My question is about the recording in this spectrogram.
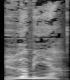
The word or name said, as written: ydermere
